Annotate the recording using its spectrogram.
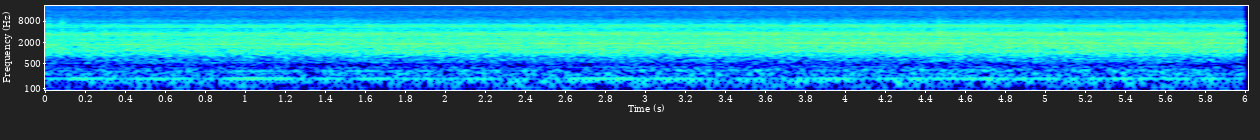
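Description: Near silence: room tone of faint steady hiss with a low hum.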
